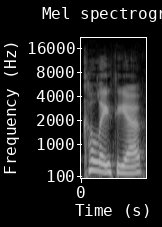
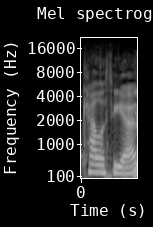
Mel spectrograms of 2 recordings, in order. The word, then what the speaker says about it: Calathea: I call it Calathea, but you call it Calathea. Yep. Yeah. So both ways.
